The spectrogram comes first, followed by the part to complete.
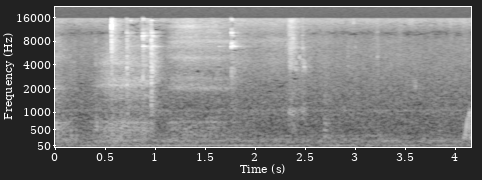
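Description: Near silence with a few faint, light clicks: brass 338 Lapua Magnum cases knocking against each other and their plastic basket as the basket is lowered into an ultrasonic cleaner's tank.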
